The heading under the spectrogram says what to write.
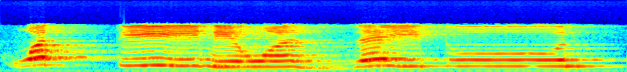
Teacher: Kalau berhenti berarti huruf yang tadinya berharokat kasroh disukunkan menjadi wazaitun. Nunnya berharokat sukun. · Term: wakaf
